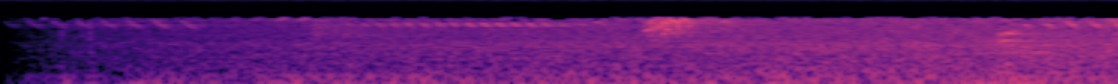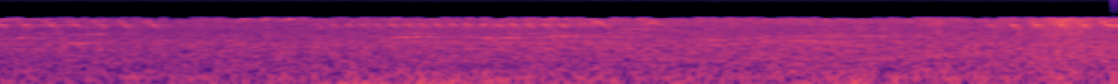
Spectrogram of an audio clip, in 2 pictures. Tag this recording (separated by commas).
Wild animals, Animal, Bird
